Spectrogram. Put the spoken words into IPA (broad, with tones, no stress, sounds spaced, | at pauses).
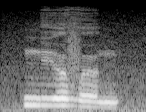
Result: ŋ i˧ ə̯ v ə˨˩ ŋ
